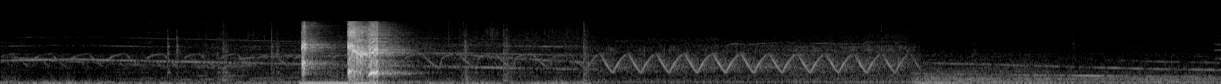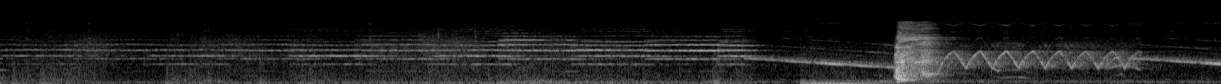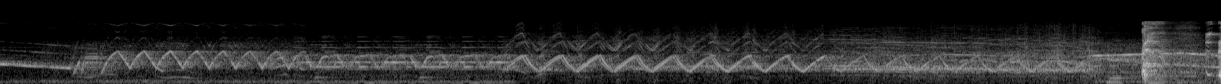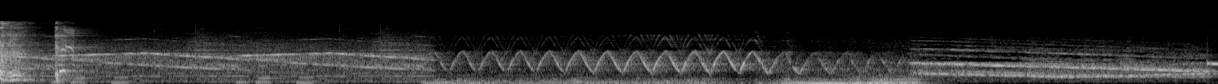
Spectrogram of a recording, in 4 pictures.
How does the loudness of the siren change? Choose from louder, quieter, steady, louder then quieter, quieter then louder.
louder.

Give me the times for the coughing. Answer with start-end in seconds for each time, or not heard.
3.0-3.8, 20.2-21.6, 35.8-37.4.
